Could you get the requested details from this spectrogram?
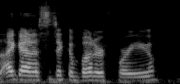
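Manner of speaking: ordinary talk, nothing marked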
